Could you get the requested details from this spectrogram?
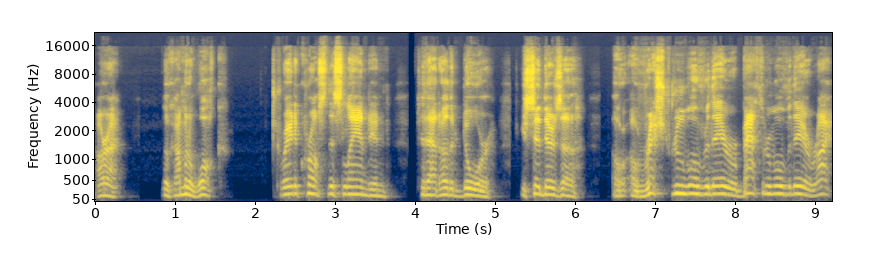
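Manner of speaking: easygoing, lazy, laid-back casual drawl. A bard casually lays out a plan to the group and asks where the restroom is. Drawling, casual planning. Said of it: "[name] - Disillusioned Human Bard, played by [name] / And [name] kind of opens up his shirt a little bit more, / Sword Coast accent is not / Well, I, I'll go across and just kind of like bat my eyes".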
